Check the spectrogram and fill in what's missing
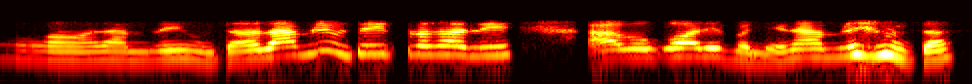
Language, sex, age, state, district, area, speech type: Nepali, female, 45-60, West Bengal, Kalimpong, rural, conversation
